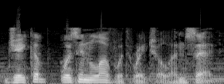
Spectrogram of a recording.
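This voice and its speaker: A man's voice: low voice, sing-song, normal speed, vocal fry. A man narrating a dramatized audio Bible in a solemn storytelling style. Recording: slightly dull sound, music underneath. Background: music.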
